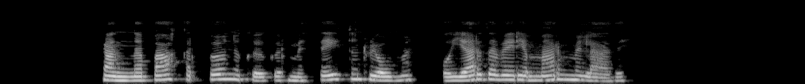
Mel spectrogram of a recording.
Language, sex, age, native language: Icelandic, female, 40-49, Spanish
